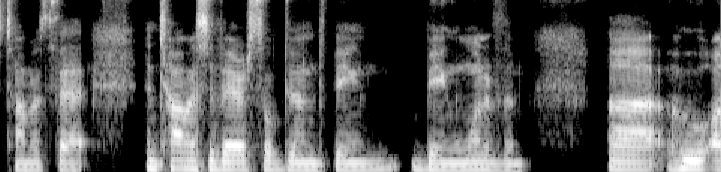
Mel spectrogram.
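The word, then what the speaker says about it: Erceldoune: Thomas of I think it's Erseldon. Is that how it's pronounced? – Erseldon. Yes. Right.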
